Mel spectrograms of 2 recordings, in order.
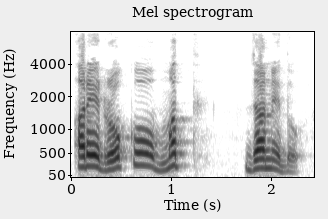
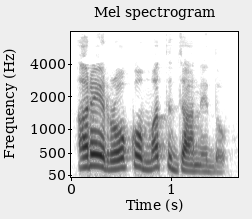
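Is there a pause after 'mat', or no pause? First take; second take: pause after mat; no pause. First: There is a pause after the word mat. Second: The sentence runs on without any pause inside. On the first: The person should be allowed to go. "यह भाव किसका है, जाने का है" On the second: It is unclear whether to stop someone or let them go. "यहां पर कोई भी विराम चिन्ह नहीं लगा है वाक्य के बीच में"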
